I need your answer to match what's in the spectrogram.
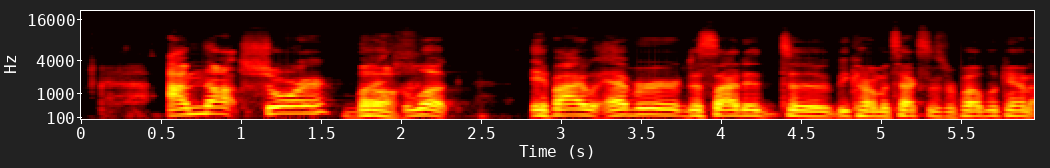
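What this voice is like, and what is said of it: Put-on country accent. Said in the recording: “my voice went country for that one”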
